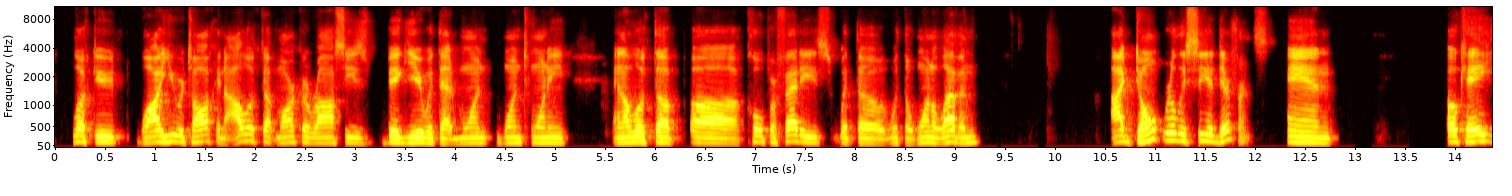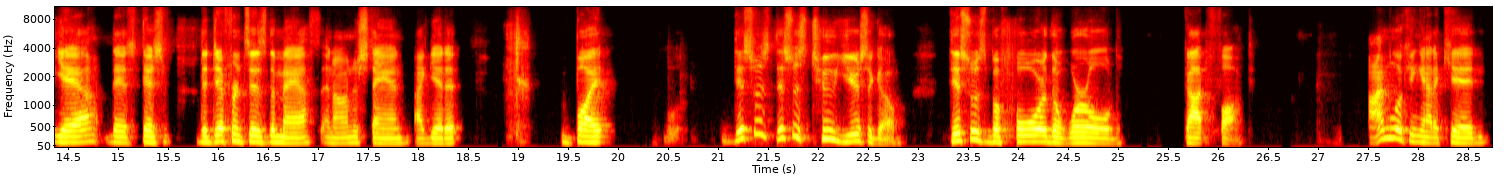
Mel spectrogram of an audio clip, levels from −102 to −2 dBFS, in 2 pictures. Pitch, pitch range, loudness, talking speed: 130 Hz, 120-145 Hz, -23 LUFS, 150 wpm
